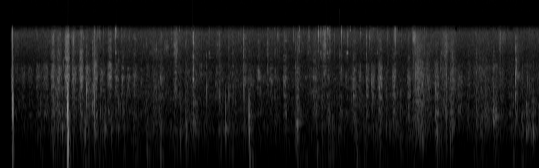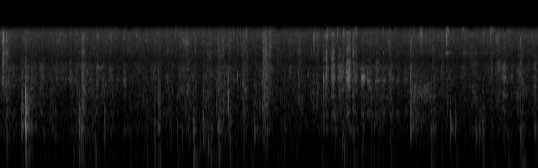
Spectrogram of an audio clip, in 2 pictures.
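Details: Six-week-old Inuit sled dog puppies panting, a soft, irregular breathy rasp of quick huffs with scattered clicks and small thumps, fairly quiet and close throughout.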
